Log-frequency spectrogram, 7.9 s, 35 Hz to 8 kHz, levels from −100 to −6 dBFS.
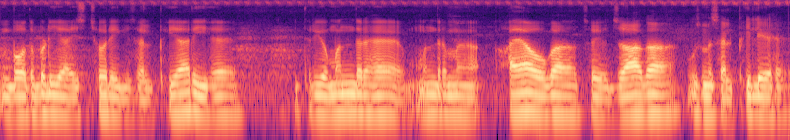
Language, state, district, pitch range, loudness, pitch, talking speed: Haryanvi, Haryana, Rohtak, 95-105 Hz, -16 LUFS, 100 Hz, 175 wpm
